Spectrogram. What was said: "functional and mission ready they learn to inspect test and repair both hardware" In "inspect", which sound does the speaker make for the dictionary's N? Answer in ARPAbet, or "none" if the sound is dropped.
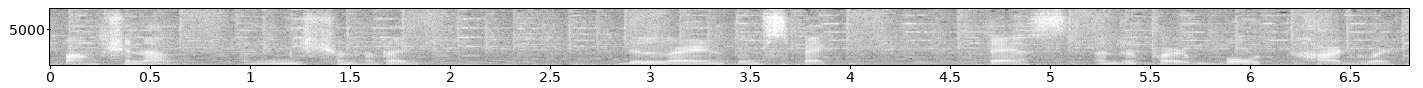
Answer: N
